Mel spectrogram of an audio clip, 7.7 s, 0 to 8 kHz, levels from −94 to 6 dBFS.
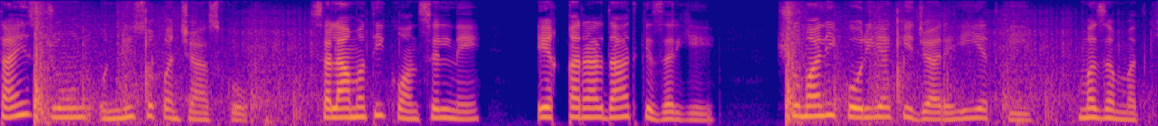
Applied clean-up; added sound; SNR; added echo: none; Fireworks; 10 dB; none.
